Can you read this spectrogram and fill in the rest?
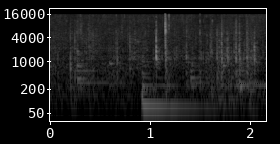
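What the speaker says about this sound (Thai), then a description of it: "คุณยายจะเอาเต้าหู้ลงนะคะเต้าหู้ลงเลยนะคะเต้าหู้นี้ทอดกรอบนะคะ" Crispy fried tofu goes into a hot pan for a seasoned Thai tofu dish, and a close, crackling sizzle bursts up and keeps frying steadily.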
